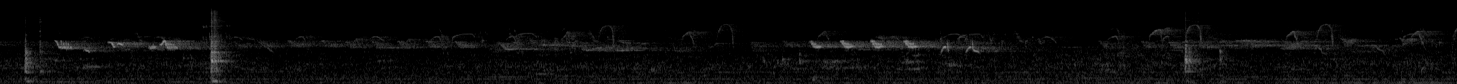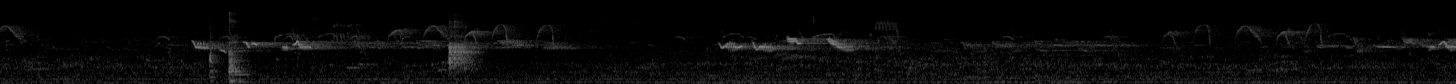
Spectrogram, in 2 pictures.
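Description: A bird calling in repeated bouts of rapid chattering notes, each bout lasting a second or two and coming back every several seconds. A few sharp clicks come in between.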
